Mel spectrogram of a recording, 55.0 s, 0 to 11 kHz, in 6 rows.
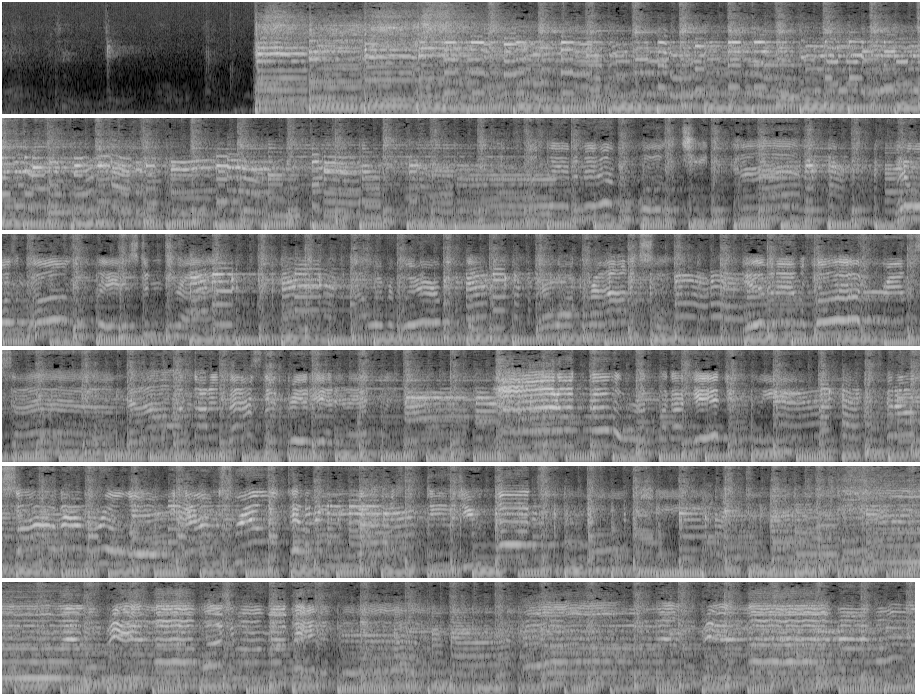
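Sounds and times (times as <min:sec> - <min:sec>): bending lead guitar lines: 0:02.4 - 0:55.0
live country-rock band: 0:02.5 - 0:55.0
steady bass beat: 0:02.5 - 0:55.0.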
